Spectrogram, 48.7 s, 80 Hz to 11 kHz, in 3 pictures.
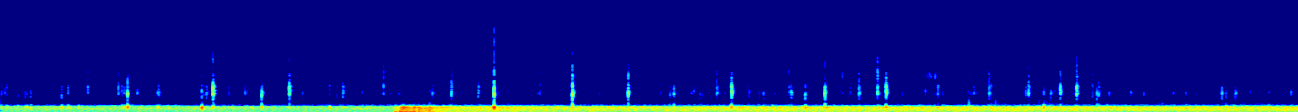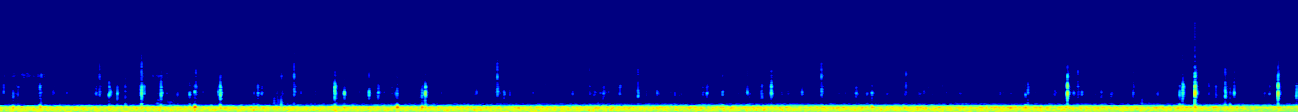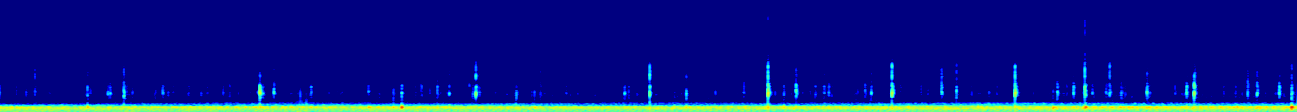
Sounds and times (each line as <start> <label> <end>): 4.9 haunting sound 8.2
